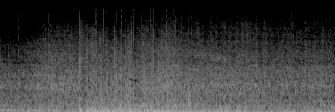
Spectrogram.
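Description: Distant gunfire and explosions in a Hell Let Loose tank-only battle, faint muffled booms and pops rumbling in the background with no talk.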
